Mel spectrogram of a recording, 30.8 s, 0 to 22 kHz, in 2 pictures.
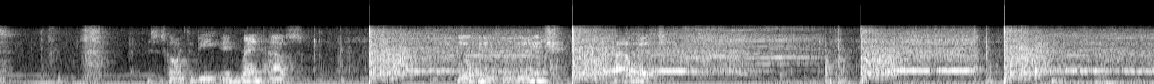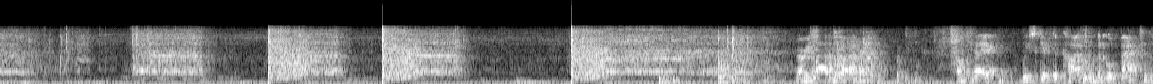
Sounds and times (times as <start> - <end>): Speech: 6.1 - 8.9, 26.0 - 27.2, 28.1 - 30.7.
